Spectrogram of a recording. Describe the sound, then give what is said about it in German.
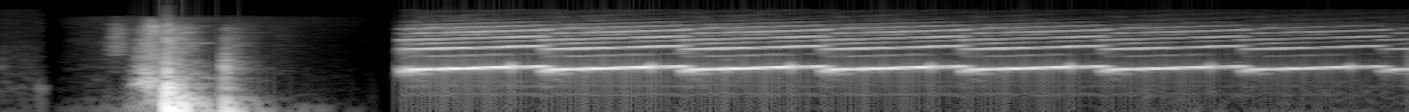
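A heavy thud as a body falls over a fence into a garden, then after a brief pause a house burglar alarm starts up, repeating a rapid rising whoop over and over, steady. “Als die Leiche über den Zaun in Jennifers Garten fiel, ging prompt die Alarmanlage los.”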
